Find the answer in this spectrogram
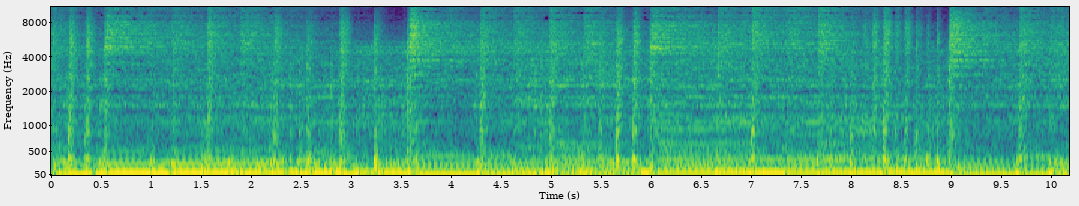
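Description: Live rock band playing loud: a drum kit with constant kick and cymbal hits under electric guitar and bass guitar, the low end heaviest.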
